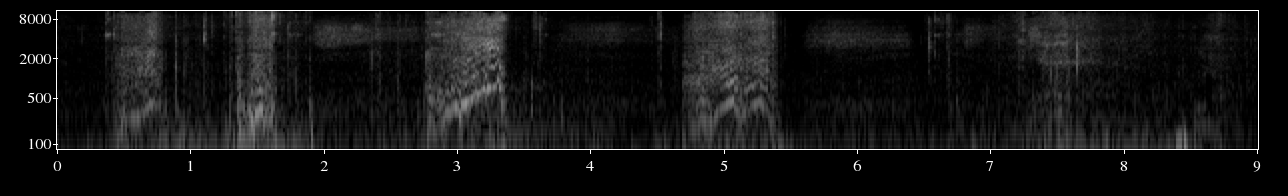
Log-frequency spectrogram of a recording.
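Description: Tent door zipper being pulled open in about five short rasping strokes, with pauses between them.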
